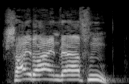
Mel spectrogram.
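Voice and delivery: high, loud, slow barked command; commanding order. A narrator's reading. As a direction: snap the order at the troops. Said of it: "befiehlt der Truppenchef umgehend".

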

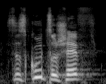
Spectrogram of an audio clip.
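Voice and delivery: eager to please the boss; eager employee. Retold or imitated. Employee voiced in acted scene.

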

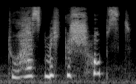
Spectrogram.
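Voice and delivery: high, slow tearful accusation; sobbed accusation. A narrator's reading. Crying narrator accusing friend of pushing, sobbing. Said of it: "schluchzte ich".

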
